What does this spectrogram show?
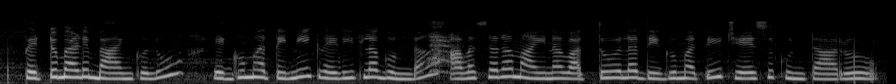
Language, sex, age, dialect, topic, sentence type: Telugu, female, 18-24, Southern, banking, statement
